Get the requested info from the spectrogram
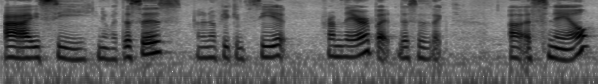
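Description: A woman in her fifties hosting a children's storytime, speaking gently and expressively in simple phrases, with questions for young listeners. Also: lowish voice, moderate pace. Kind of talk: read-aloud storytime for young children, with chat and song. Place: indoor library program room.

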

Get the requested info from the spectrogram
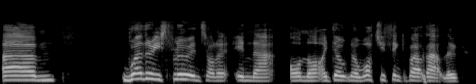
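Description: A man's voice: high-pitched, fairly even intonation, a little fast, dry recording. A man hosting a casual video-call discussion, rambling with restarts and asking "right?" often. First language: English. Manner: rambling, many restarts and fillers, asks "right?". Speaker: host. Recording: dull lo-fi video call audio.

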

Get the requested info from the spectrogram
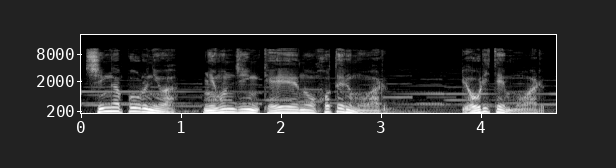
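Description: A man reading a literary short story aloud as an audiobook narrator, with measured, expressive storytelling. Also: mid-range voice, soft background music.

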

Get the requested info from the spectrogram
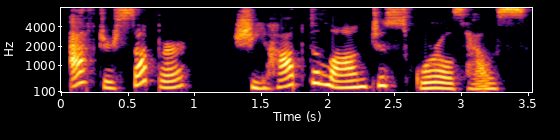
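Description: Woman, children's story read-aloud, higher-pitched, unhurried, expressive, deliberate phrasing, close dry sound. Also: no room sound. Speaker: storybook reader. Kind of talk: scripted read-aloud of a children's picture book.

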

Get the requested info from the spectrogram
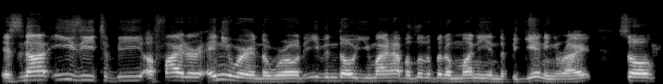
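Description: A man's voice: fairly high pitch, fairly quick, sharp tone, no echo. A young adult man interviewing a fighter over a video call, asking leading, encouraging questions. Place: indoors, home room. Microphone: video call webcam.

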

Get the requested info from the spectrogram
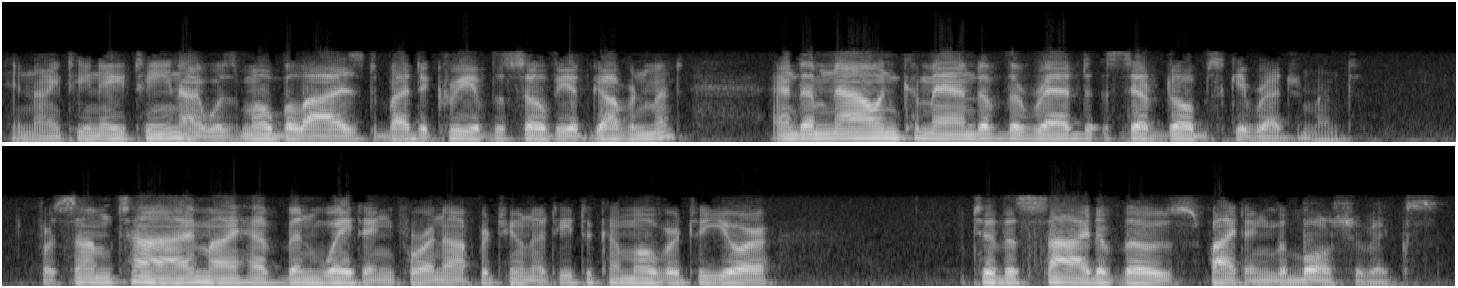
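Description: A man's voice: on the low side, a little fast, no echo, natural voice. A man voicing an earnest, anxious, formal army officer in an audiobook novel. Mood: earnest, persuasive. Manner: formal, emphatic, persuasive. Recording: dull lo-fi audiobook recording.

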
